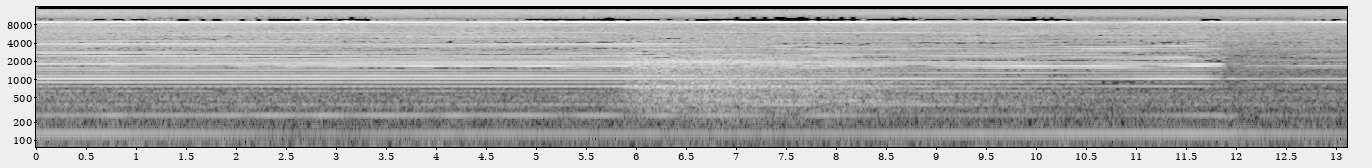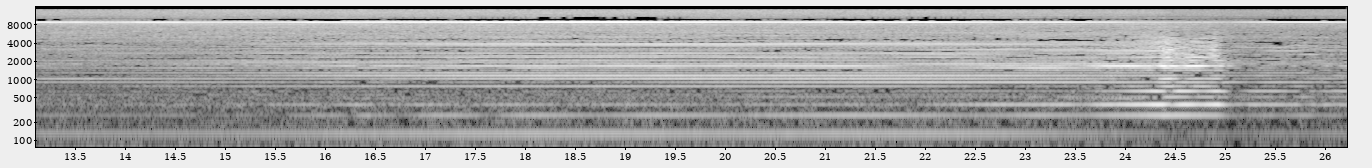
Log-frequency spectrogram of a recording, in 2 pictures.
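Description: Horizontal glass milling and drilling machine running: a steady motor whine of many tones from the spindle while its tool grinds a circular cutout in a glass sheet under coolant spray. A rougher grinding noise swells a few seconds in, and a louder grinding burst comes near the end, then cuts back.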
